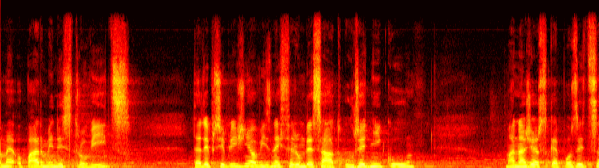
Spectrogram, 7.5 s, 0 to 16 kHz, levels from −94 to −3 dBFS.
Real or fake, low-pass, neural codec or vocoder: real; 14.4 kHz; none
